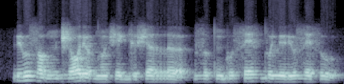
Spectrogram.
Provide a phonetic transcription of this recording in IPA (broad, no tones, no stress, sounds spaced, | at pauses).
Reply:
ɾʲ u z ɔ d n d͡ʒ ɔ ɾʲ ɔ d õ ʃ e ɡʲ o ʃ ɜ r ə | z o t ŋ ɡ u s e z d u lʲ ɤ ɾʲ u z e s u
